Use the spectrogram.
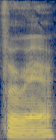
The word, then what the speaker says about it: Fuhhrare: That's how my name is pronounced. My last name is pronounced in the U.S. So it's just really a riff off It's of that. actually pronounced Fuhhrare.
